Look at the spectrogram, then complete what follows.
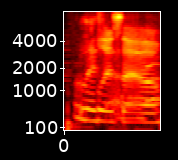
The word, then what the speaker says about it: Lizzo: was it lizzo yes how do you say is it lizzo or Liza lizzo okay don't serve them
